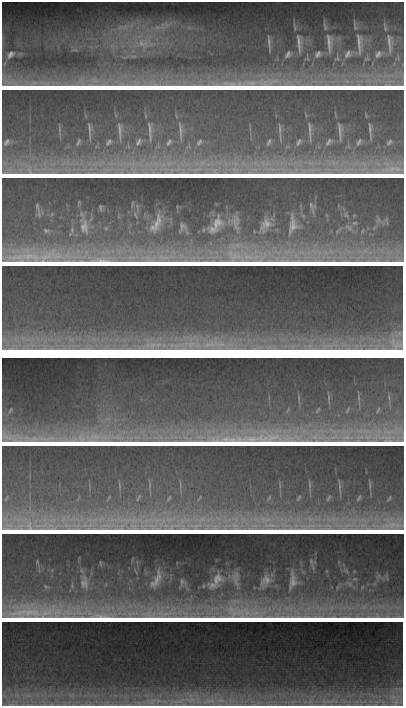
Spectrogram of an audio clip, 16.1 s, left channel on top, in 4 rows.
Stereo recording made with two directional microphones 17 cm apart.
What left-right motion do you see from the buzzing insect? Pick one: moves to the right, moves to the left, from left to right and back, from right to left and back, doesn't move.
moves to the left.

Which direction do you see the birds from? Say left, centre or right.
left.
